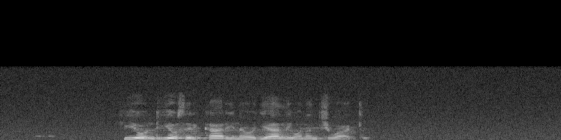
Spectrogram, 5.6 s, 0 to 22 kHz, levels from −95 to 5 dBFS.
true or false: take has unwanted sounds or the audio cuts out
false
